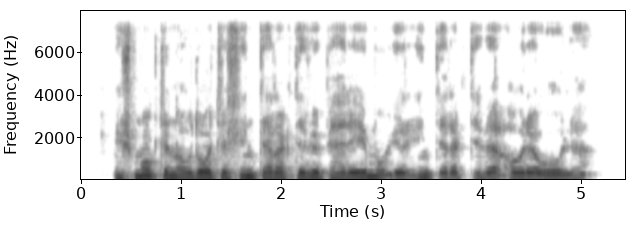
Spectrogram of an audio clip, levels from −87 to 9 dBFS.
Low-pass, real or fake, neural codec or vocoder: 7.2 kHz; real; none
